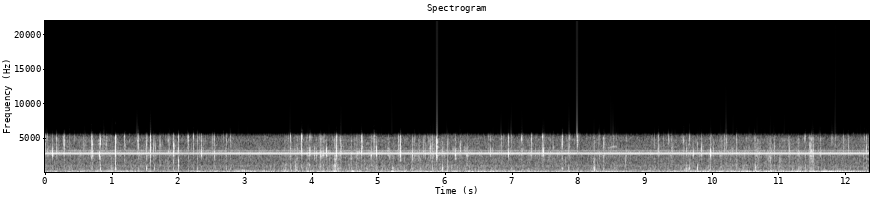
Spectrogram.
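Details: Pico, a pet squirrel, munches on his favorite meal, a home grown garden tomato: a steady patter of soft wet clicks and crunches through the whole recording, over a constant faint electrical hum and a thin high tone.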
